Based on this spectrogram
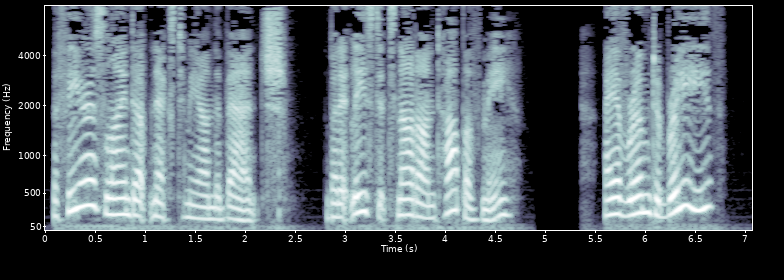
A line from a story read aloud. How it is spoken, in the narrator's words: With a little laugh, she answered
